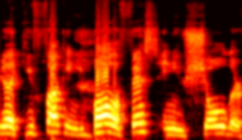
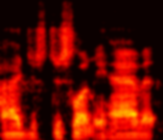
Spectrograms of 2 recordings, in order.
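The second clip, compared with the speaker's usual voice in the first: low, very soft swooning plea; playfully hushed, hungry longing; mock craving; 8 semitones lower, 17 dB quieter than usual. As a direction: beg for it in a hushed voice. Playful craving for candy ropes.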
